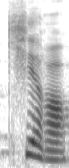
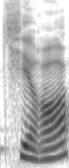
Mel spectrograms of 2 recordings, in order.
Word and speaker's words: Keira: Keira à l'état civil, elle a inversé le E et le I. Donc voilà, ça s'écrit Keira, mais on prononce Keira, pour la petite anecdote.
